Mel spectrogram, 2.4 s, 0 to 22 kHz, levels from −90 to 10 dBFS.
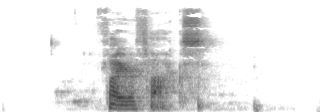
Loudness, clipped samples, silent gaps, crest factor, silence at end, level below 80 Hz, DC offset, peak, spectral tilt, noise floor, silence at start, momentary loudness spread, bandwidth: -22 LUFS; under 0.1%; none; 22 dB; 0.85 s; -68 dBFS; under 0.1%; -4 dBFS; -3 dB/octave; -58 dBFS; 0.75 s; 6 LU; 16 kHz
